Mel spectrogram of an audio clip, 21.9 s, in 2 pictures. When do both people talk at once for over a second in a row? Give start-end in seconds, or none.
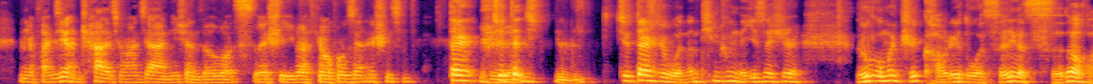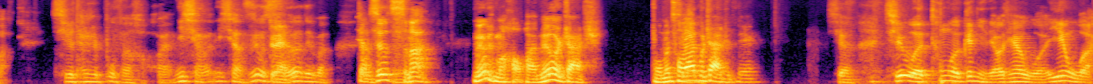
none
